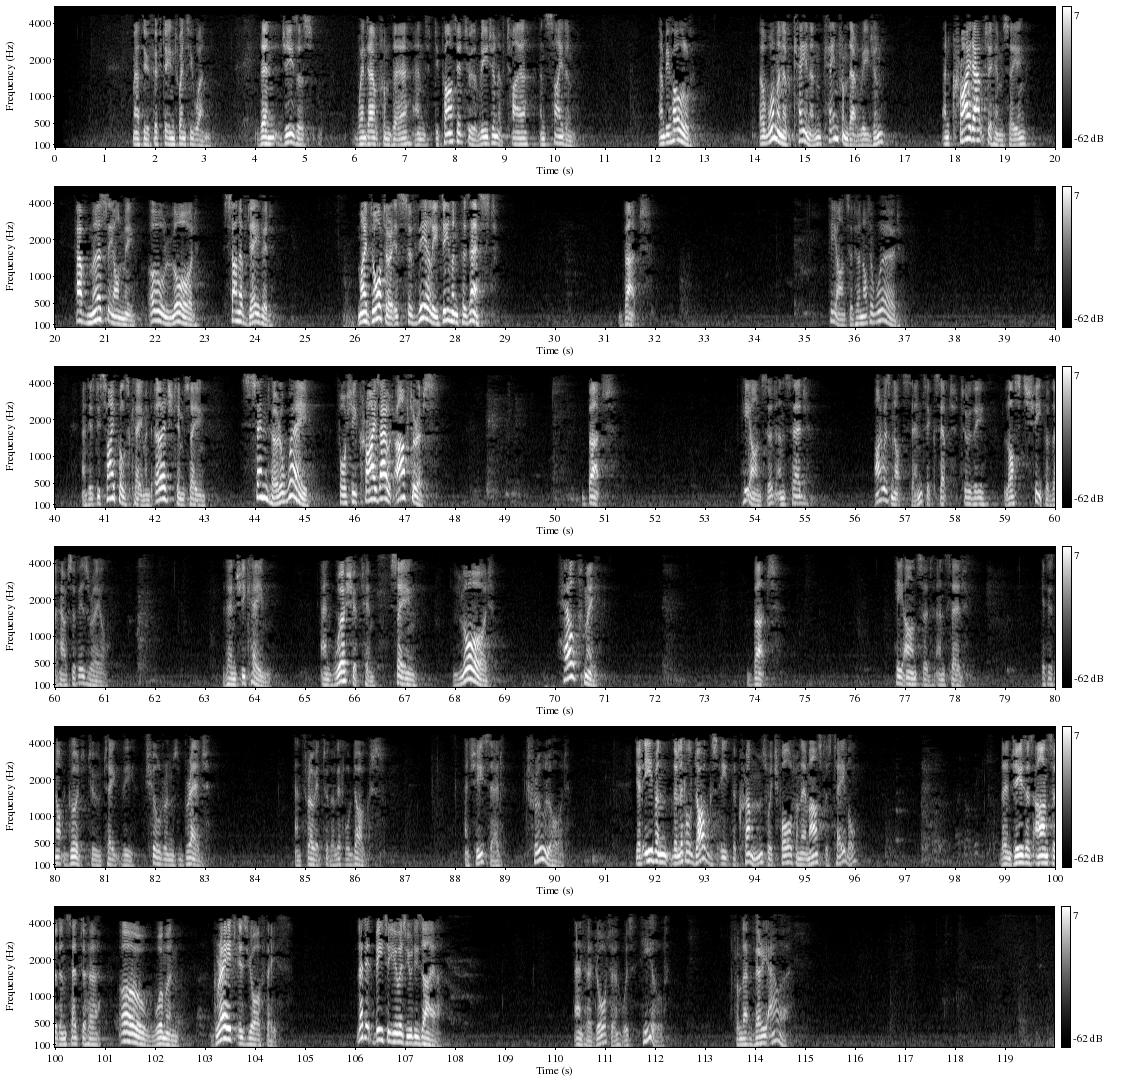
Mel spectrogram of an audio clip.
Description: In this sermon, the speaker shares a personal story about a beggar who comes to his family's door asking for a sandwich.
